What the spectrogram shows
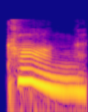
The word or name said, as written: kang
